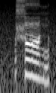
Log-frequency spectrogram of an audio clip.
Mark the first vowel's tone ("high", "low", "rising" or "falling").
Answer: falling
